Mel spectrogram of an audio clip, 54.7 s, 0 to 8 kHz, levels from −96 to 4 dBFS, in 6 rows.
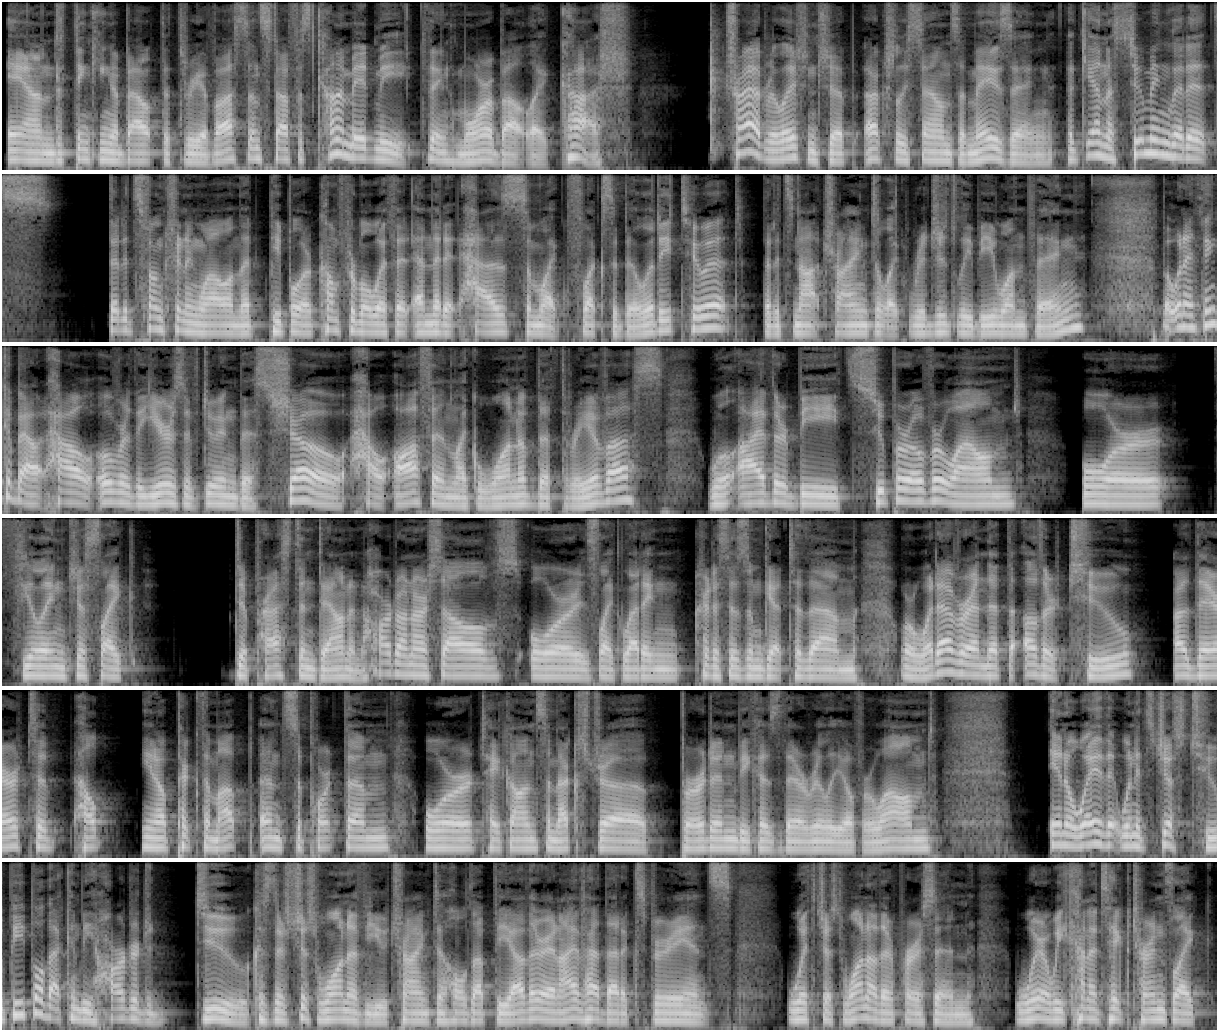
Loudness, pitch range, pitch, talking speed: -18 LUFS, 110-130 Hz, 120 Hz, 195 wpm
